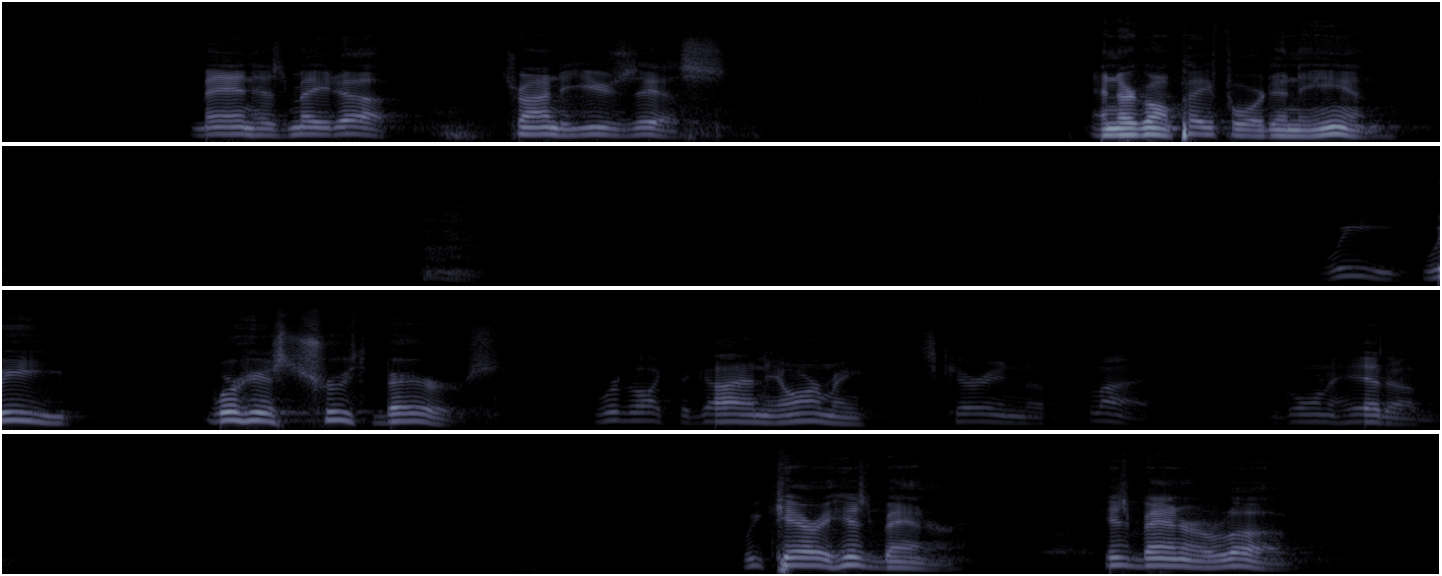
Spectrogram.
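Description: An elderly man preaches with animation into a microphone, heard through loudspeakers, with long pauses.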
